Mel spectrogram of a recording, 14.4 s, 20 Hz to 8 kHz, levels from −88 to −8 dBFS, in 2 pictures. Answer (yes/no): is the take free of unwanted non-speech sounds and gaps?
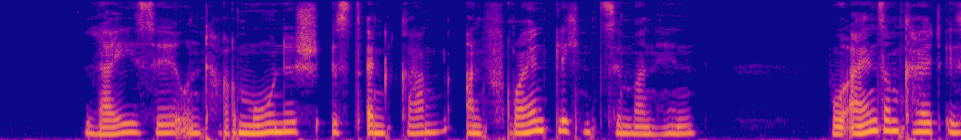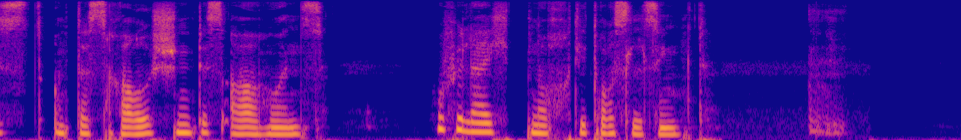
no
